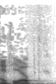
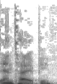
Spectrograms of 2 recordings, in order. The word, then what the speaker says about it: Antiope: Antiope? – No, it's Antiope. – It's what? Antiope? – We all just yeah. learned. – It's all right. It's Greek. But yeah.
